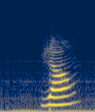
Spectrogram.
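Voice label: "rang", Chinese pinyin, second tone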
